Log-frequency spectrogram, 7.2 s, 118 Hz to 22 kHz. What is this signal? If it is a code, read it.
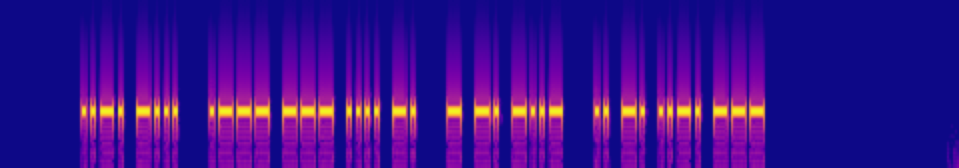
Morse code, heard as a keyed tone, about 34 wpm, 700 Hz. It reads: FB JOHN TNX INFO
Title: Practice QSO - Exchange 3 - More Info - 35wpm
